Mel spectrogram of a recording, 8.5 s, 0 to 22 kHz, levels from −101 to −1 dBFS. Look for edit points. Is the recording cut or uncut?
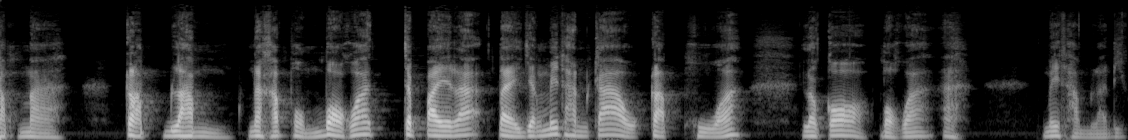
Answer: cut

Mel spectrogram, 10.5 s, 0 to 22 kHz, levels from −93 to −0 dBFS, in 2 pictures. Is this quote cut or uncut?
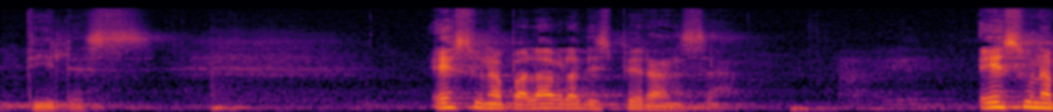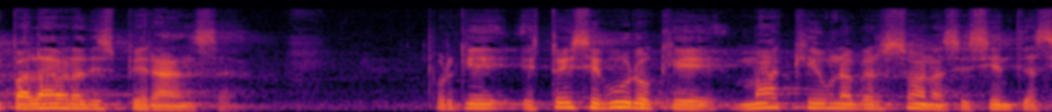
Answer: uncut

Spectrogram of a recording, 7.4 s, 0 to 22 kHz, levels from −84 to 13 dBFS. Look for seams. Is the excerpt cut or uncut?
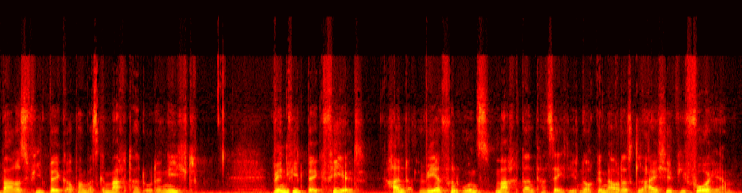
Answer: cut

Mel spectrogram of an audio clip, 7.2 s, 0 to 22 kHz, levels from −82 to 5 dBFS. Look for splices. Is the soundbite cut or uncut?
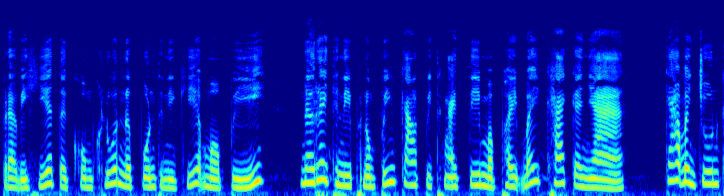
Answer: uncut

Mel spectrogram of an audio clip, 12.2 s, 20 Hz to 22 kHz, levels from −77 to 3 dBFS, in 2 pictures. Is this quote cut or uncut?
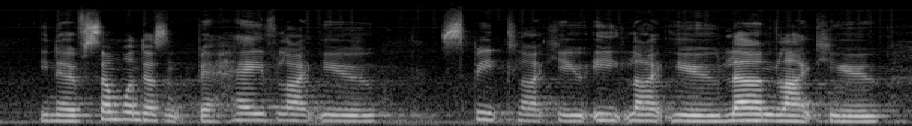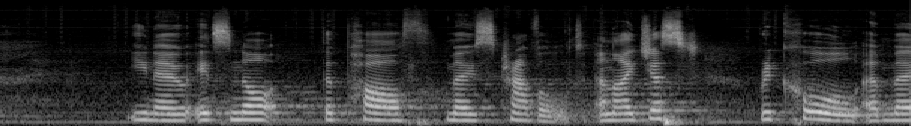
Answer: uncut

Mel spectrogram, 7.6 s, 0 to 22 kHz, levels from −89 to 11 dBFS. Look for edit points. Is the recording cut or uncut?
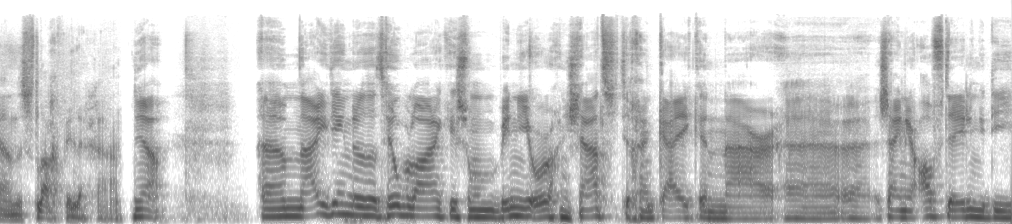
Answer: uncut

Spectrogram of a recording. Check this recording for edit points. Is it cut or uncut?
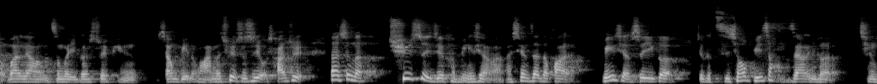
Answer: cut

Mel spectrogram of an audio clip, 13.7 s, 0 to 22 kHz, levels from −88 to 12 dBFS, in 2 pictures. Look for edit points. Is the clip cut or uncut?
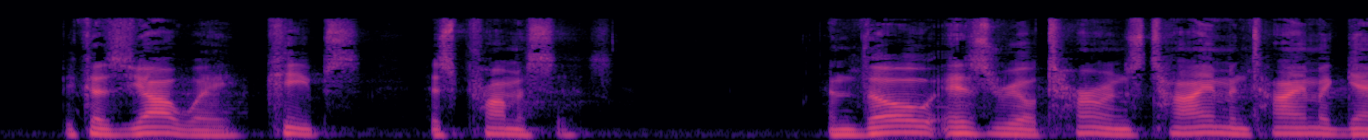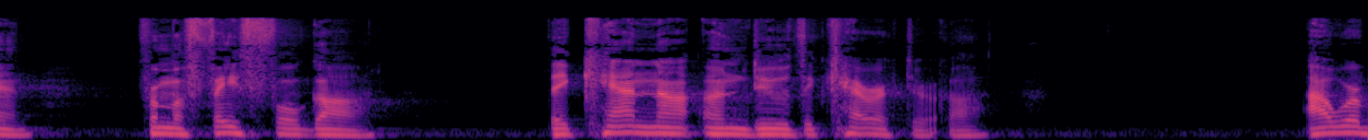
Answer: cut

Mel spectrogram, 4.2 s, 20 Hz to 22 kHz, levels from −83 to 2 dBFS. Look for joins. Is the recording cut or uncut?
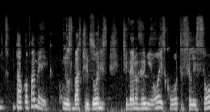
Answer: cut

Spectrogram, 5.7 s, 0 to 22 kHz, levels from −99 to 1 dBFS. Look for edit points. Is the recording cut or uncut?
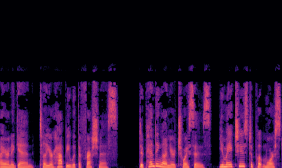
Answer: cut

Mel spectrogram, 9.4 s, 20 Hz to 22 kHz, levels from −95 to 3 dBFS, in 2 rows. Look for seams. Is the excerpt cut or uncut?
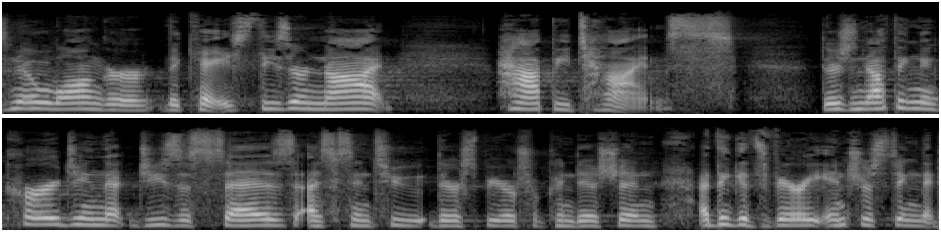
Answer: cut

